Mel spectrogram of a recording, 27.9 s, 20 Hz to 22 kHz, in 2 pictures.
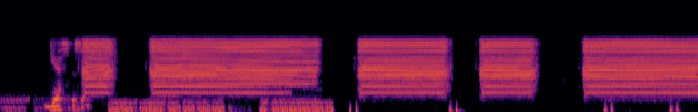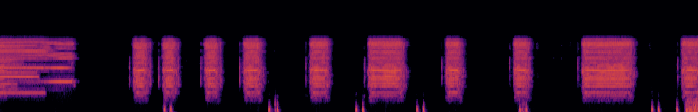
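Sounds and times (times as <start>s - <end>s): harsh buzzing tone playing tune: 0.0s - 8.8s, 11.7s - 15.5s, 27.6s - 27.9s.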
